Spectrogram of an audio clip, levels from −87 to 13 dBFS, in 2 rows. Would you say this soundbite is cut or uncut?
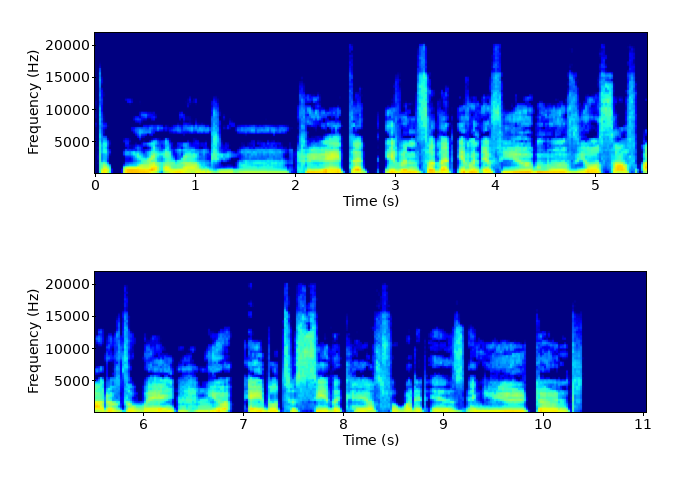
uncut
